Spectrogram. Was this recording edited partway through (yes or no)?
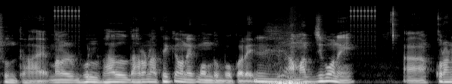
yes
